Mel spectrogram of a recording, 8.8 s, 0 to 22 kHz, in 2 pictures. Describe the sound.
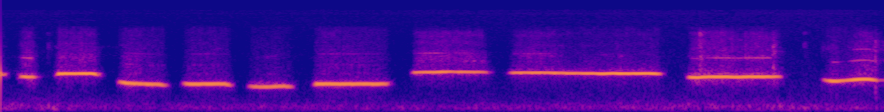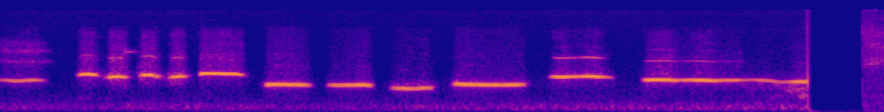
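A listener whistles a song melody as an entry in an M80 radio song-guessing game, a clear tune of short and held notes rising and falling in a steady rhythm, with no talking over it.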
